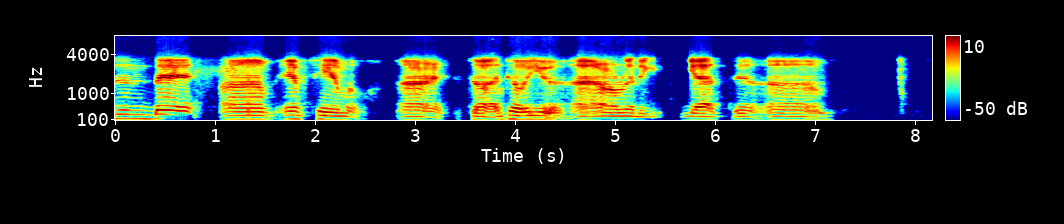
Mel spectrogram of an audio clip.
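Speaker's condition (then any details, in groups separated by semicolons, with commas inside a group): Cerebral palsy; wheelchair user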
